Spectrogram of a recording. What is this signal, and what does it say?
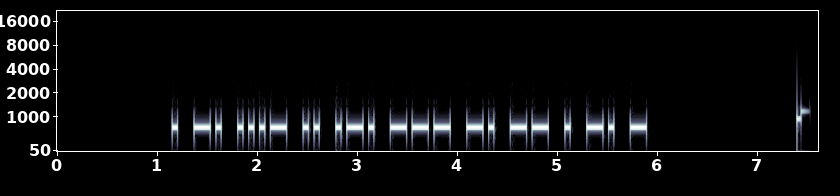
Morse code, heard as a keyed tone, about 21 wpm, 700 Hz. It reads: ENVIRONMENT
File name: practice / 22wpm / Eleven Letter Words - 22wpm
